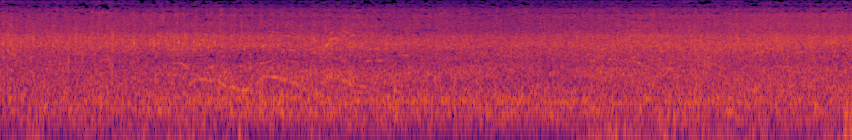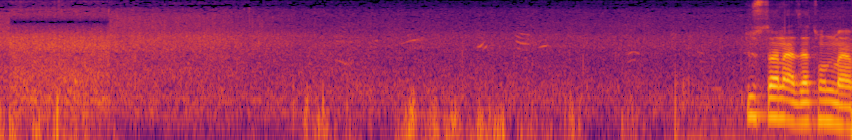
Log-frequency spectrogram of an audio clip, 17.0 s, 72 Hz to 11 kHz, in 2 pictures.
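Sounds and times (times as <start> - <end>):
stream running over rocks: 0.0 - 17.0
soft low thuds: 15.3 - 16.2.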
